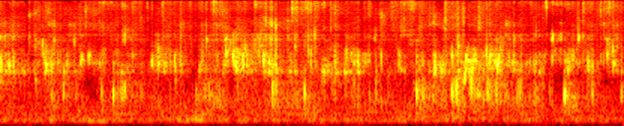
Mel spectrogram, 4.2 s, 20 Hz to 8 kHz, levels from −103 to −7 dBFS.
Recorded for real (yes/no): no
